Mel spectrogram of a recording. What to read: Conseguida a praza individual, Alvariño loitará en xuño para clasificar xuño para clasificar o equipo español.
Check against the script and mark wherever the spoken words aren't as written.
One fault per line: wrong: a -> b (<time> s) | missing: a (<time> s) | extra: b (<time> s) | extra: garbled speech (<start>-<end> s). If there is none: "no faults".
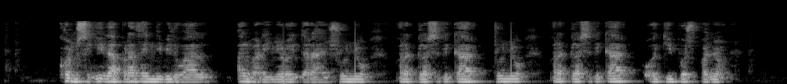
no faults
